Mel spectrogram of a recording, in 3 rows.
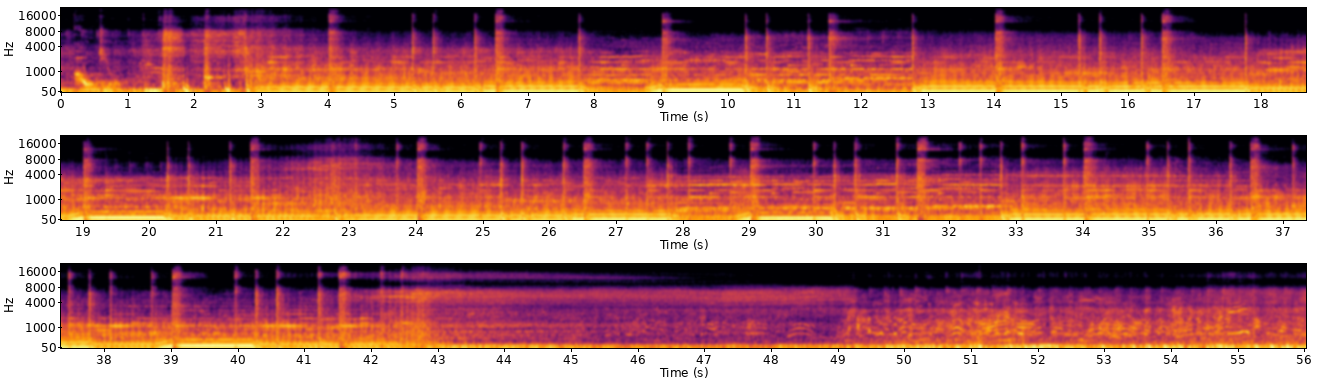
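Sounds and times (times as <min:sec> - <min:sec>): steady drum beat: 0:00.0 - 0:08.2, 0:20.3 - 0:39.0
heavy bass notes: 0:00.0 - 0:56.0
loud electronic dance music: 0:00.0 - 0:56.0.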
